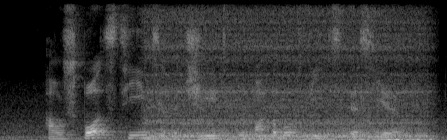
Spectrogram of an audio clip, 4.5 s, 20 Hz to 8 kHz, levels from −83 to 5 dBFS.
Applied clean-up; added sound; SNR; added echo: none; Boiling; -2 dB; none.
